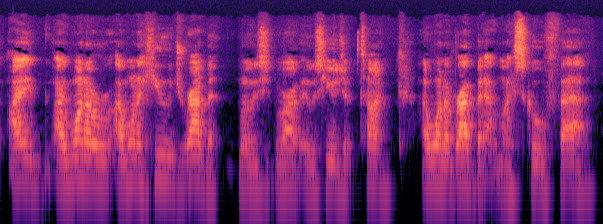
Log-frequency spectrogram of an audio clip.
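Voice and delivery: usual speaking voice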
